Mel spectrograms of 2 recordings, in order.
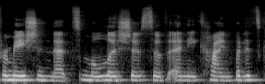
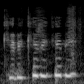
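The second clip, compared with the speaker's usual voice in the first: put-on very high Polish-accented cat call; Polish kitty call; 11 semitones higher, much faster than usual. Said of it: "You can hear that I'm Polish when I'm saying it".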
